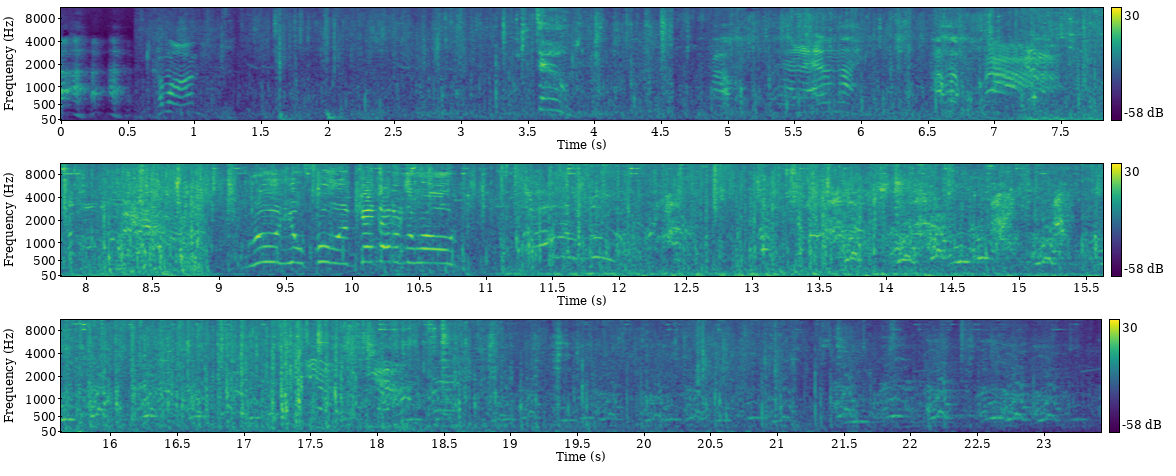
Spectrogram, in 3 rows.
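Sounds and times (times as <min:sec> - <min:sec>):
rhythmic clatter of galloping horse hooves: 0:00.5 - 0:23.4
speech: 0:00.8 - 0:01.3, 0:03.6 - 0:04.0, 0:04.9 - 0:12.1, 0:13.7 - 0:16.4
dogs barking repeatedly: 0:10.8 - 0:23.4.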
